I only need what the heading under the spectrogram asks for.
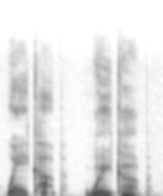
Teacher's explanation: He took the K sound from the end of wake and he moved it to the beginning of up. It sounds like wake up.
